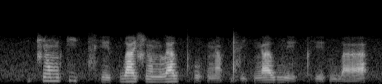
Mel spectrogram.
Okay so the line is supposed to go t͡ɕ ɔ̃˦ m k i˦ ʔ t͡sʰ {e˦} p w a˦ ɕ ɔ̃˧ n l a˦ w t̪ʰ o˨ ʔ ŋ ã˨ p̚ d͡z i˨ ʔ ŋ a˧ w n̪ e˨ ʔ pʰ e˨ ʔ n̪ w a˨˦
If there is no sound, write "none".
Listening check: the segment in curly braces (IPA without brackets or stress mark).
e˨˩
